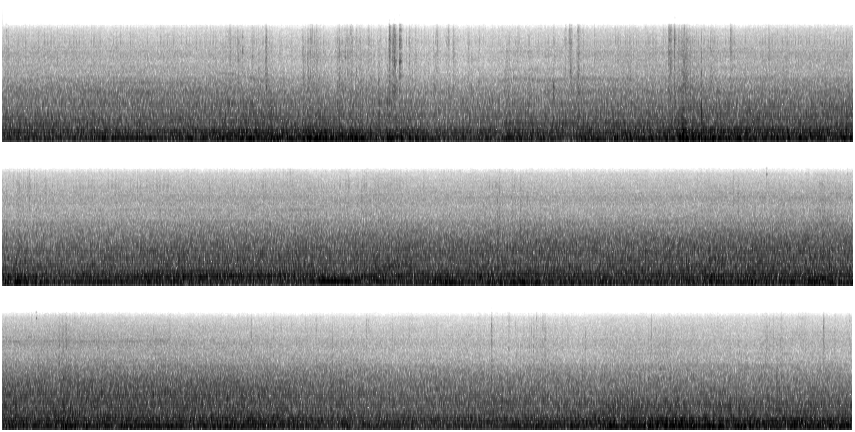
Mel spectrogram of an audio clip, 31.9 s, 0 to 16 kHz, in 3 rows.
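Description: Volkswagen Gol G3 heard from inside the cabin while lapping a race track, its engine note climbing in pitch several times in the first half, then holding steady. Under it runs constant wind and tyre noise.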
